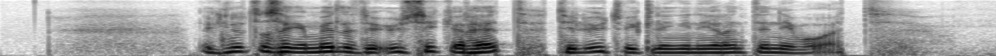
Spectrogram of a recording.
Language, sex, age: Norwegian, male, 31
